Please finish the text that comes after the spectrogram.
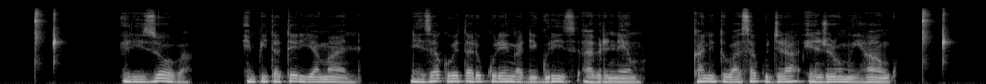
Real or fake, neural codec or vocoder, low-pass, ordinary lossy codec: real; none; 14.4 kHz; none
